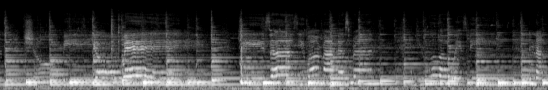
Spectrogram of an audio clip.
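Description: Ukulele strummed in a steady rhythm, with a woman singing a children's song over it.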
